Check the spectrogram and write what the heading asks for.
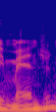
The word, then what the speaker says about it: Mangion: it's good to be here um i did pronounce your name correctly imagine is that correct you pronounced it absolutely correctly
